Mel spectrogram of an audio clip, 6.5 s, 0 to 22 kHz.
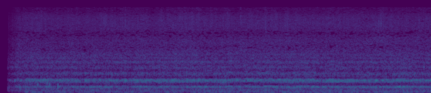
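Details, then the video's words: Wild Asian honey bees (Apis cerana) swarming while being caught with a bee cap; a dense, steady droning hum with strong tones near 300 and 600, continuous throughout without pauses. "Catch Natural Apis Cerana bees Swarm with bee cap"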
